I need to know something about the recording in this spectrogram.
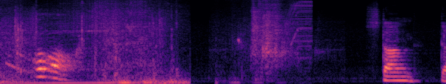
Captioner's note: Solent grunts; Kellogg's arm whirring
